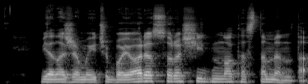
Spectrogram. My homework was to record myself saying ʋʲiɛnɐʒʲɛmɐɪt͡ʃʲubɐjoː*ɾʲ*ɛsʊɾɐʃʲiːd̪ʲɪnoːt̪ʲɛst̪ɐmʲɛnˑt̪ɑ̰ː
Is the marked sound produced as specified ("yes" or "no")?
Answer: yes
